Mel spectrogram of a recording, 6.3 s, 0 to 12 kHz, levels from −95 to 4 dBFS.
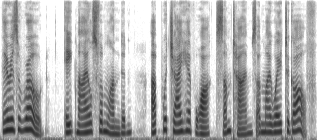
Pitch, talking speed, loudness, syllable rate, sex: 200 Hz, 180 wpm, -18 LUFS, 4.6 syllables/s, female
